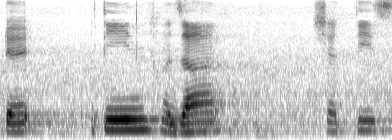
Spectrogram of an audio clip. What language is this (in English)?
Konkani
